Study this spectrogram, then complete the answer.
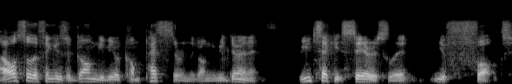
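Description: A man with a Manchester accent races along at a very fast pace with lively intonation and a medium pitch, in a dry, close sound with no echo against a quiet background. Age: 50s. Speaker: comedian. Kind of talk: casual chat.

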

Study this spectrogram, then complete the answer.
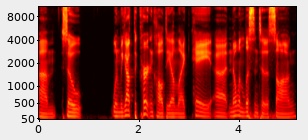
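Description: This man has a plain, everyday voice at medium pitch, speaking at a moderate pace with ordinary pitch variation, in a very clean recording with a silent background and a dry, close sound with no echo. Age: 30s. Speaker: pop-punk musician. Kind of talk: casual chat. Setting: studio.

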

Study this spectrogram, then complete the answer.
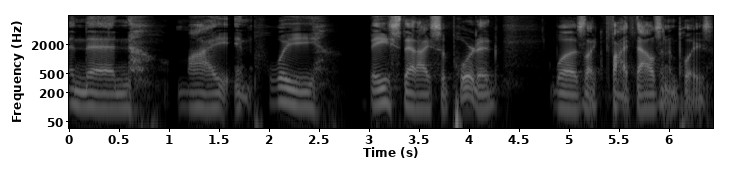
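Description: Someone with an American accent speaks very slowly, with long, frequent pauses, in a very clean recording with a silent background. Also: man. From Maryland, near Annapolis. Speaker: human resources professional. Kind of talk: casual interview. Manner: halting, many fillers.

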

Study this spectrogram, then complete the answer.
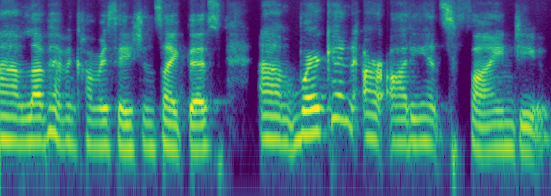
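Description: A woman with a normal speaking voice, fairly low in pitch, talks at a moderate pace with lively intonation against a quiet background. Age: 50s. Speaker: podcast host. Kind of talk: interview.

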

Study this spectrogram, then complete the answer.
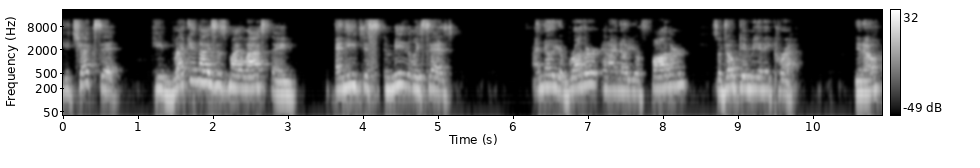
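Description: With a bright, sharp tone and lively intonation, a woman at medium pitch talks at a moderate pace, leaving long, frequent pauses. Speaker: recovering alcoholic AA speaker. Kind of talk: testimony. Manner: unscripted, hesitant with repetitions.

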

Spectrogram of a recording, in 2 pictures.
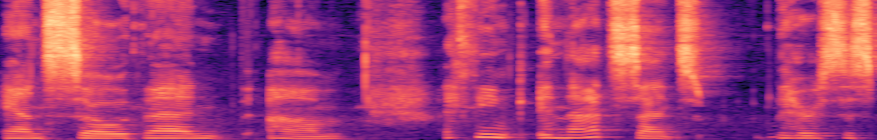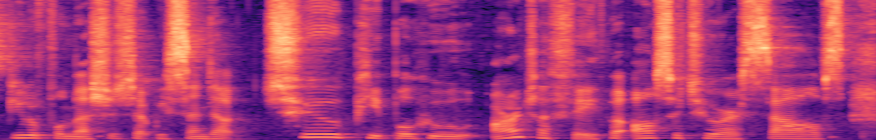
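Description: Somewhat breathy, a woman with an American accent speaks at a moderate pace and medium pitch with ordinary pitch variation. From Southern California. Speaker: pastor. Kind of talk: interview.

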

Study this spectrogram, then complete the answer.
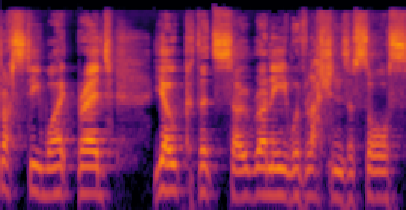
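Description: A man with a normal speaking voice and a fairly high pitch talks at a fairly slow pace. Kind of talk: poem performed, comic rhyming verse about food cravings. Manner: bouncy, playful rhyming delivery with a North East lilt.

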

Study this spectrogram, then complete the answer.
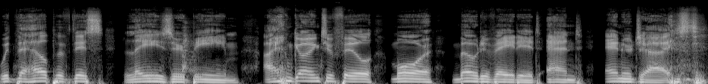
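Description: Using a put-on character voice of medium pitch, a man speaks at a fairly slow pace. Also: ordinary pitch variation, very even loudness. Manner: smug, villainous motivational.

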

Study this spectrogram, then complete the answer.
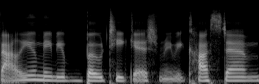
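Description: In an American accent, a woman speaks at a fairly slow pace and a medium pitch. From Michigan. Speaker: interior designer and studio founder. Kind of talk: casual interview chat.

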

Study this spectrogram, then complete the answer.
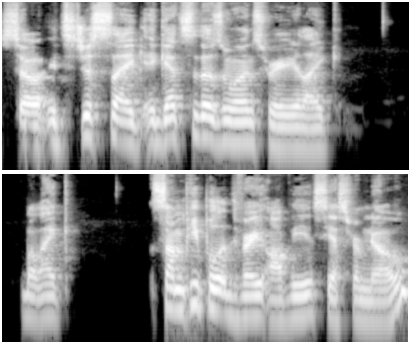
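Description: A man's bright, sharp tone, fairly high in pitch, with ordinary pitch variation and a moderate pace. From Lebanon. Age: 20s. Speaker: recent graduate working in talent attraction. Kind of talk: casual chat. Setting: video call.

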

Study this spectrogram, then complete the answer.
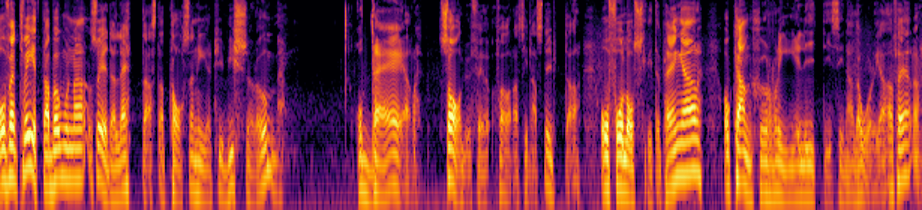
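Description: Using a normal speaking voice, a man talks fairly slowly at a medium pitch, with lively intonation and big swings in loudness. The recording is very clean and dry, close-sounding with no echo, over a silent background. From Småland, near Oskarshamn, Sweden. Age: 50s. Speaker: storyteller and local heritage consultant. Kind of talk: storytelling interview. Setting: outdoors in a parking lot.

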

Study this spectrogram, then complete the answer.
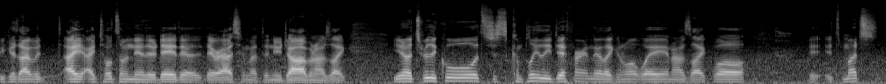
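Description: Over noticeable background noise, a man talks very fast with fairly even intonation. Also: medium pitch for a man. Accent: American. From California. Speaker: chef. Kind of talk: casual chat.

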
